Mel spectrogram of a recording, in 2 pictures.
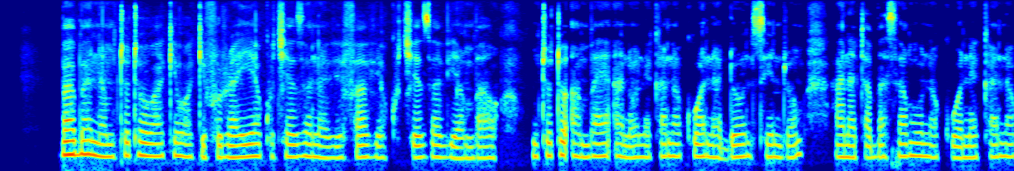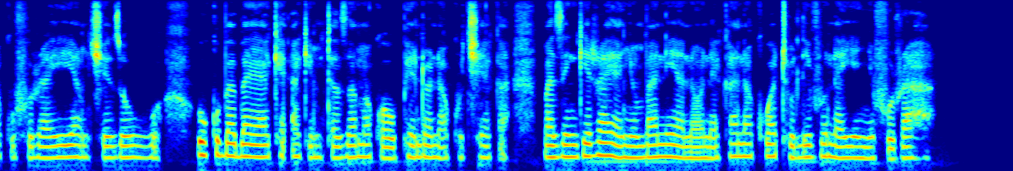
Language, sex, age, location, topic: Swahili, female, 25-35, Nairobi, education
